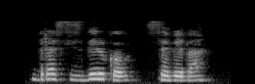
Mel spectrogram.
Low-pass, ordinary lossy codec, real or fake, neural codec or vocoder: 19.8 kHz; AAC, 24 kbps; fake; vocoder, 48 kHz, 128 mel bands, Vocos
